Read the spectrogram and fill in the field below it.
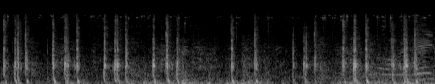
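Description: Roach the horse trotting in Witcher 3, hooves striking in a quick, even clip-clop close by, with a rider's voice speaking briefly over the hoofbeats.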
